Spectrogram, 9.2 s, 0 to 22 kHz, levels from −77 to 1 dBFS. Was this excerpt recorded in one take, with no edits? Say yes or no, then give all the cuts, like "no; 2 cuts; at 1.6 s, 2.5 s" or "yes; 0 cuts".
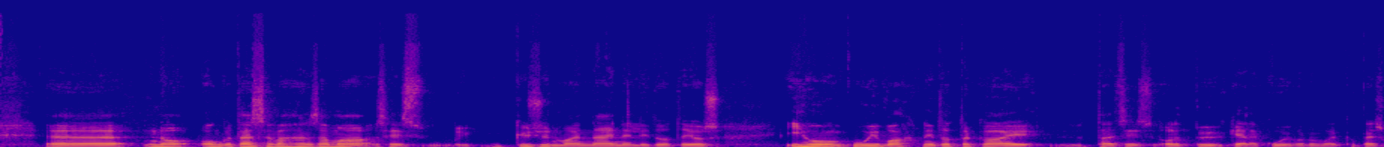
yes; 0 cuts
